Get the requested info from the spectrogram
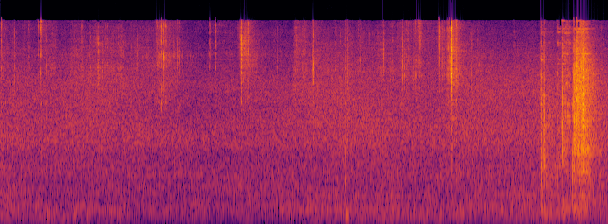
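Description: Small-parts handling on a laptop display's circuit board and flex cable, worked with fingers and tweezers: a few faint clicks, then a short, louder rasp near the end as the board is worked loose.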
